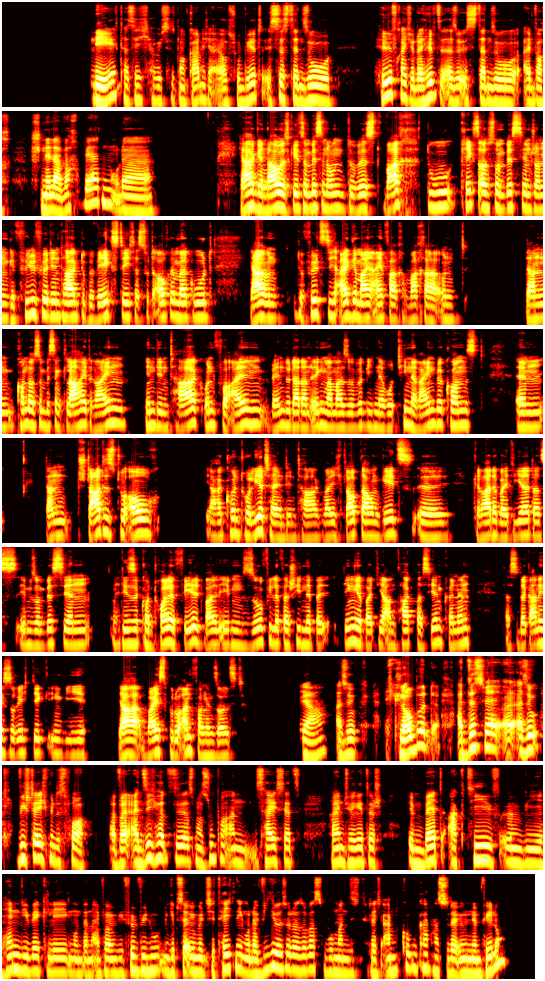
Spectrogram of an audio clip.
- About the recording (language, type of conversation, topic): German, advice, Wie kann ich eine feste Morgen- oder Abendroutine entwickeln, damit meine Tage nicht mehr so chaotisch beginnen?
- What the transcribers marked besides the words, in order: none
